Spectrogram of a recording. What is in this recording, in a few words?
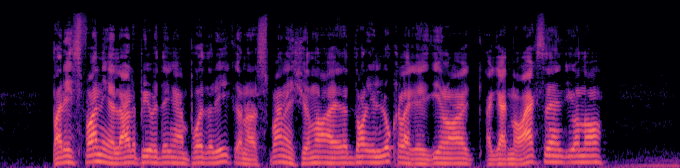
Spanish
